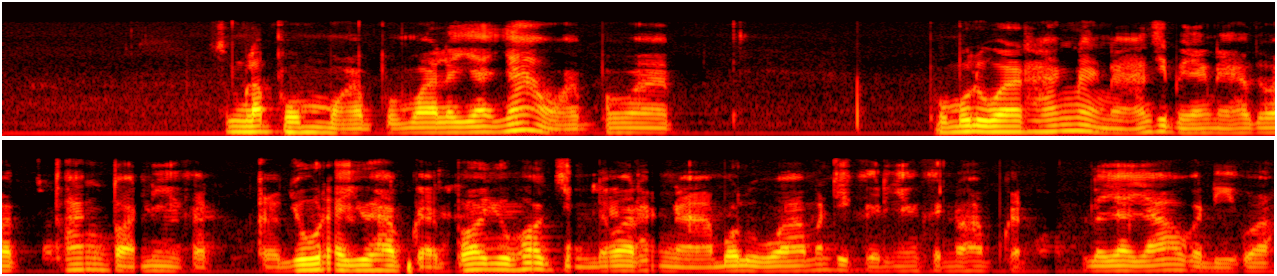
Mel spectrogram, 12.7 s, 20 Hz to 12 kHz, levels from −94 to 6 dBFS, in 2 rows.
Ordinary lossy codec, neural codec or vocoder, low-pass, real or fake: MP3, 96 kbps; none; 7.2 kHz; real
